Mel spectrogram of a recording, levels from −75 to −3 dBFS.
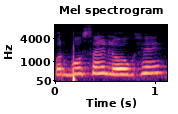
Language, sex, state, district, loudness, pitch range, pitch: Hindi, female, Bihar, Saran, -16 LUFS, 280-330 Hz, 325 Hz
